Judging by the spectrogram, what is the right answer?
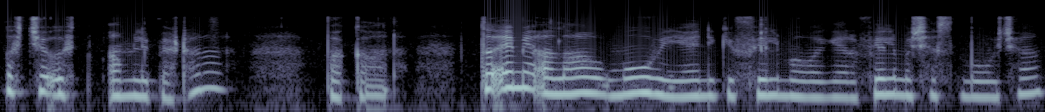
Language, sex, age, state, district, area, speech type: Kashmiri, female, 18-30, Jammu and Kashmir, Budgam, rural, spontaneous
